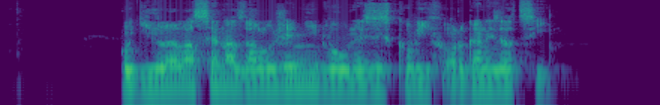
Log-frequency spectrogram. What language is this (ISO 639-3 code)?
ces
